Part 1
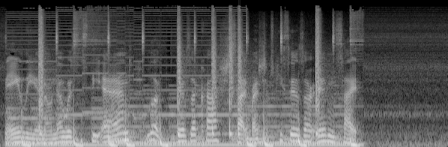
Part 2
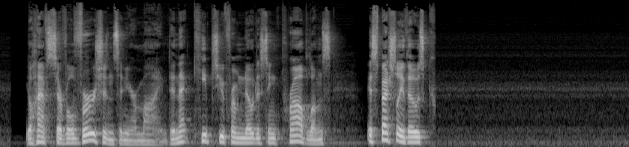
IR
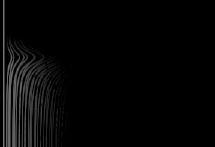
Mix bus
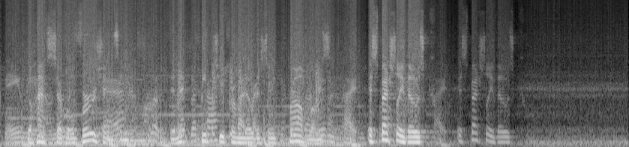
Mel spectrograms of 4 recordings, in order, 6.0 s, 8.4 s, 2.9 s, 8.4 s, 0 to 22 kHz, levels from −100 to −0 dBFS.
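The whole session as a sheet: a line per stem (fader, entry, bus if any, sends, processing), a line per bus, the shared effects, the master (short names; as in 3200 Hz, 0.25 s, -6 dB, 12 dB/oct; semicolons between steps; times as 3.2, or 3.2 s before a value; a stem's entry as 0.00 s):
-4.5 dB, 0.00 s, send -17.5 dB, echo send -12.5 dB, steep low-pass 3200 Hz 36 dB/oct; hum 50 Hz, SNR 31 dB
+3.0 dB, 0.00 s, send -17.5 dB, echo send -17.5 dB, tone controls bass +11 dB, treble -5 dB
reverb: on, RT60 1.1 s, pre-delay 41 ms
echo: echo 1.195 s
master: upward compressor, threshold -29 dBFS; short-mantissa float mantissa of 2-bit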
